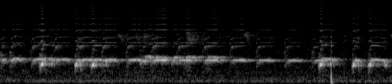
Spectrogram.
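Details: Zebra dove with an unusual voice unlike local or Bangkok birds, a frequent and long caller: a dense run of mellow, rolling coo notes near one pitch, almost continuous, with a brief click near the end.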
